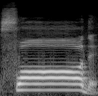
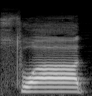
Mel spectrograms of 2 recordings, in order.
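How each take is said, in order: First: The letter name is said without a w-glide. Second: The letter name is said with a w-glide. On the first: The speaker calls it right. "এভাবে খেয়াল করেন।" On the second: The speaker calls it wrong. "এভাবে না, অনেকে এভাবে বলি"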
